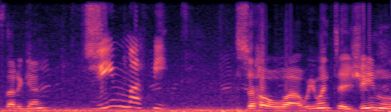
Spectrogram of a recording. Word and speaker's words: Jean Lafitte: National Park as a family how do you pronounce that again Jean Lafitte so we went to Jean Lafitte National Park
